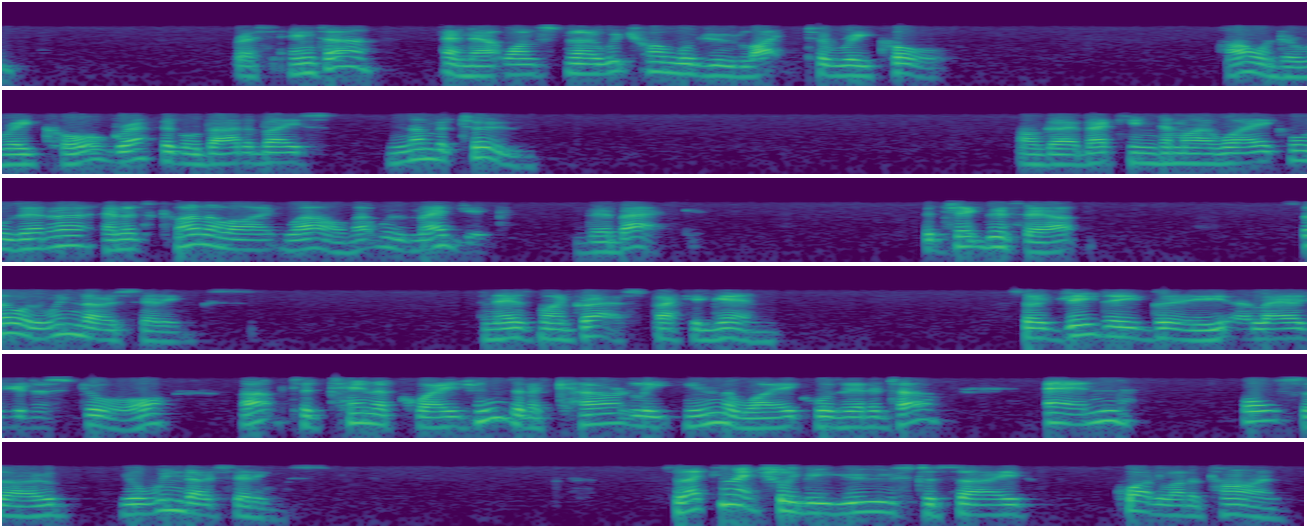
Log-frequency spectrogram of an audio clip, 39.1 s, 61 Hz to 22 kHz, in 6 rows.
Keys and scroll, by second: 1.9 Return, 6.3 3, 9.2 2, 10.2 Return.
